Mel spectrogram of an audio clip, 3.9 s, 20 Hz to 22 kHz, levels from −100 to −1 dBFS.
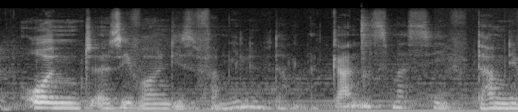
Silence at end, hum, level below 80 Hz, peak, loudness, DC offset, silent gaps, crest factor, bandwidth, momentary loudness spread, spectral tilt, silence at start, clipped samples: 0 s; none; -42 dBFS; -8 dBFS; -28 LUFS; under 0.1%; none; 20 dB; 15.5 kHz; 12 LU; -6 dB/octave; 0 s; under 0.1%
